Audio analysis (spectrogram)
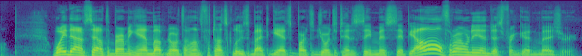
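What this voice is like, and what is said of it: Put-on Southern twang. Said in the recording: “I think I got into like some kind of southern twang there. ... You were starting to sound real southern.”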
